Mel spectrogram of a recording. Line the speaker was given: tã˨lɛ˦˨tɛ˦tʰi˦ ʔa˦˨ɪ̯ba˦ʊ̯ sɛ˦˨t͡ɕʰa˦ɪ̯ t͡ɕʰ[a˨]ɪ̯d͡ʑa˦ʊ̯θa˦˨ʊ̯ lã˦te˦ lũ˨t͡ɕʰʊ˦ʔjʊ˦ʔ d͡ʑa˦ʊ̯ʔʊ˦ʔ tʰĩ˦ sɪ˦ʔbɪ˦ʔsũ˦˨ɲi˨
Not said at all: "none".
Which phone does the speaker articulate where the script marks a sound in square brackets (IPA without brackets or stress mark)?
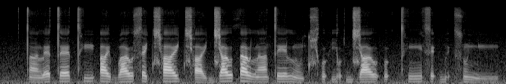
a˨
